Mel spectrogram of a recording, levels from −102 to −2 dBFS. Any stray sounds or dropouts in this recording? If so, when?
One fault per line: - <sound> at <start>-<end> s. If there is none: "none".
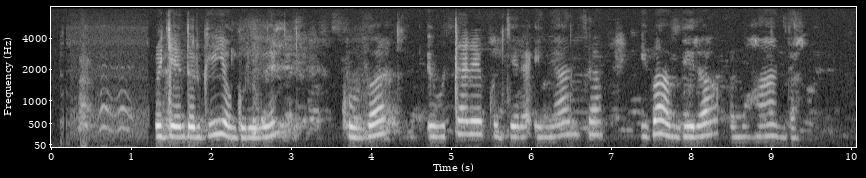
- bark at 0.3-1.1 s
